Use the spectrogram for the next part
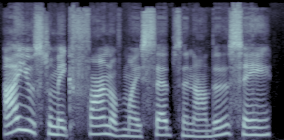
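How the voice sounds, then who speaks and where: In a reflective podcast interview, a guest in her fifties from northern Italy near Milan speaks English with an Italian accent, thoughtfully feeling her way through with fillers and self-corrections. Her smooth, resonant mid-range voice has lively intonation at a normal pace. The close recording is dry.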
